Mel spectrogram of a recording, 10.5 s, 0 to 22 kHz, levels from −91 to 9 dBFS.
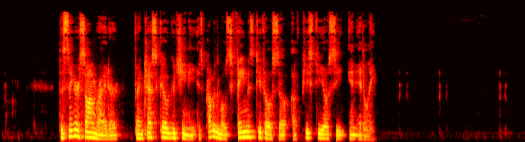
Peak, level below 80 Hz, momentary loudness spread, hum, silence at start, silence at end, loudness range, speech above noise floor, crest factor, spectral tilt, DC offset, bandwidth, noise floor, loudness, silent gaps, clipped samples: -2 dBFS; -58 dBFS; 11 LU; none; 1.2 s; 3.05 s; 10 LU; 64 dB; 18 dB; -5 dB/octave; under 0.1%; 16 kHz; -82 dBFS; -18 LUFS; none; under 0.1%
